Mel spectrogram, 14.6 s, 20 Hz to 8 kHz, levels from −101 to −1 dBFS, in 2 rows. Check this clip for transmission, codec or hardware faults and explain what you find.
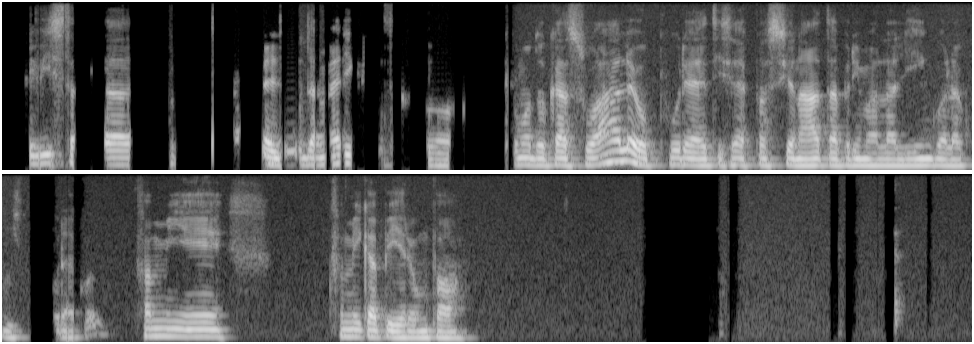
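Yes, there are faults. The clip shows three kinds, all pointing to an echo canceller on a call struggling with two people talking at once.

Speech suppressed in double talk occurs from 0.0 to 0.23 s, across most of 0.52 to 3.86 s, and from 7.48 to 7.88 s. The speech dips sharply, by as much as about 40 dB. This is likely the canceller, unable to separate the talker from loudspeaker echo, pulling everything down while both sides spoke.

The other side's voice leaking through appears as brief scraps at 1.55–1.61 s, 2.12–2.18 s, 12.64–12.70 s and 13.95–14.05 s. Most sit roughly 10 to 15 dB under the talker, and the 12.64 s scrap about 35 dB under. This is likely residual loudspeaker sound the canceller failed to remove from the microphone.

Background gated by the echo canceller runs from 12.08 to 12.64 s. 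The room sound falls away by about 39 dB for around half a second, then returns. The canceller clamped the microphone hard while the loudspeaker played and released it afterwards. The call's microphone processing, with nothing above 8 kHz, is the normal band limit of this path.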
